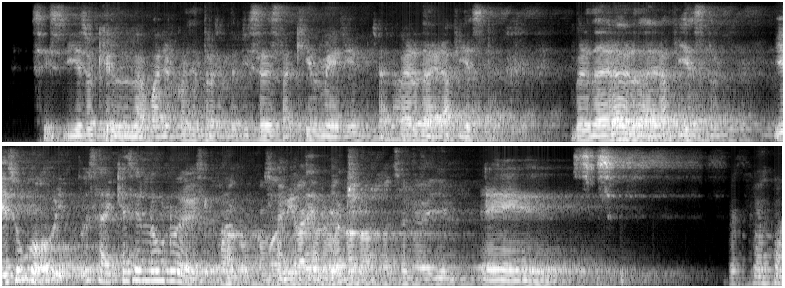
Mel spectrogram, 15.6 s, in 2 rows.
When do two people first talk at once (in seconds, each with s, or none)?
9.9 s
